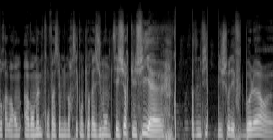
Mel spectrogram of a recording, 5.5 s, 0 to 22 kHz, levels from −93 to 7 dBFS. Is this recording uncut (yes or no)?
no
